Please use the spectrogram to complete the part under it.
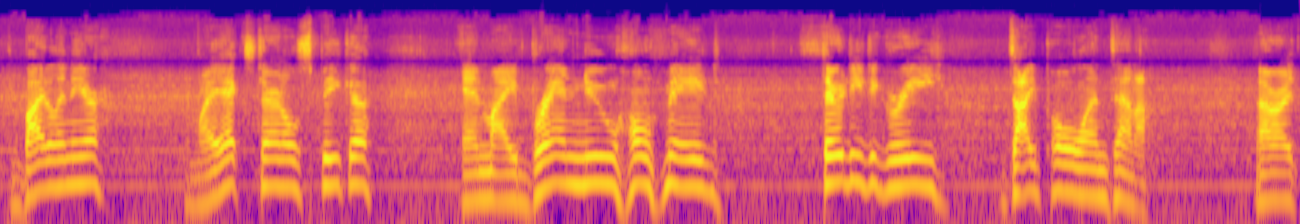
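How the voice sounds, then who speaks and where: A man's voice: a little high, slight background noise. A man giving a casual, informal equipment walkthrough as a hobbyist video host, explaining things plainly. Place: home garage.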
